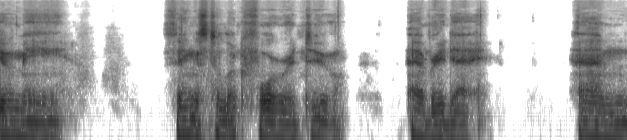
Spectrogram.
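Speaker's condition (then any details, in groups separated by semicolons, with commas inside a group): ALS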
